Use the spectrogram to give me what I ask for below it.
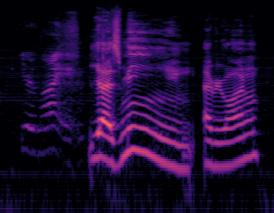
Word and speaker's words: Yasmeen: do you say your name you're lying yeah Yas mean everyone Yas mean how do you say your caner caner I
